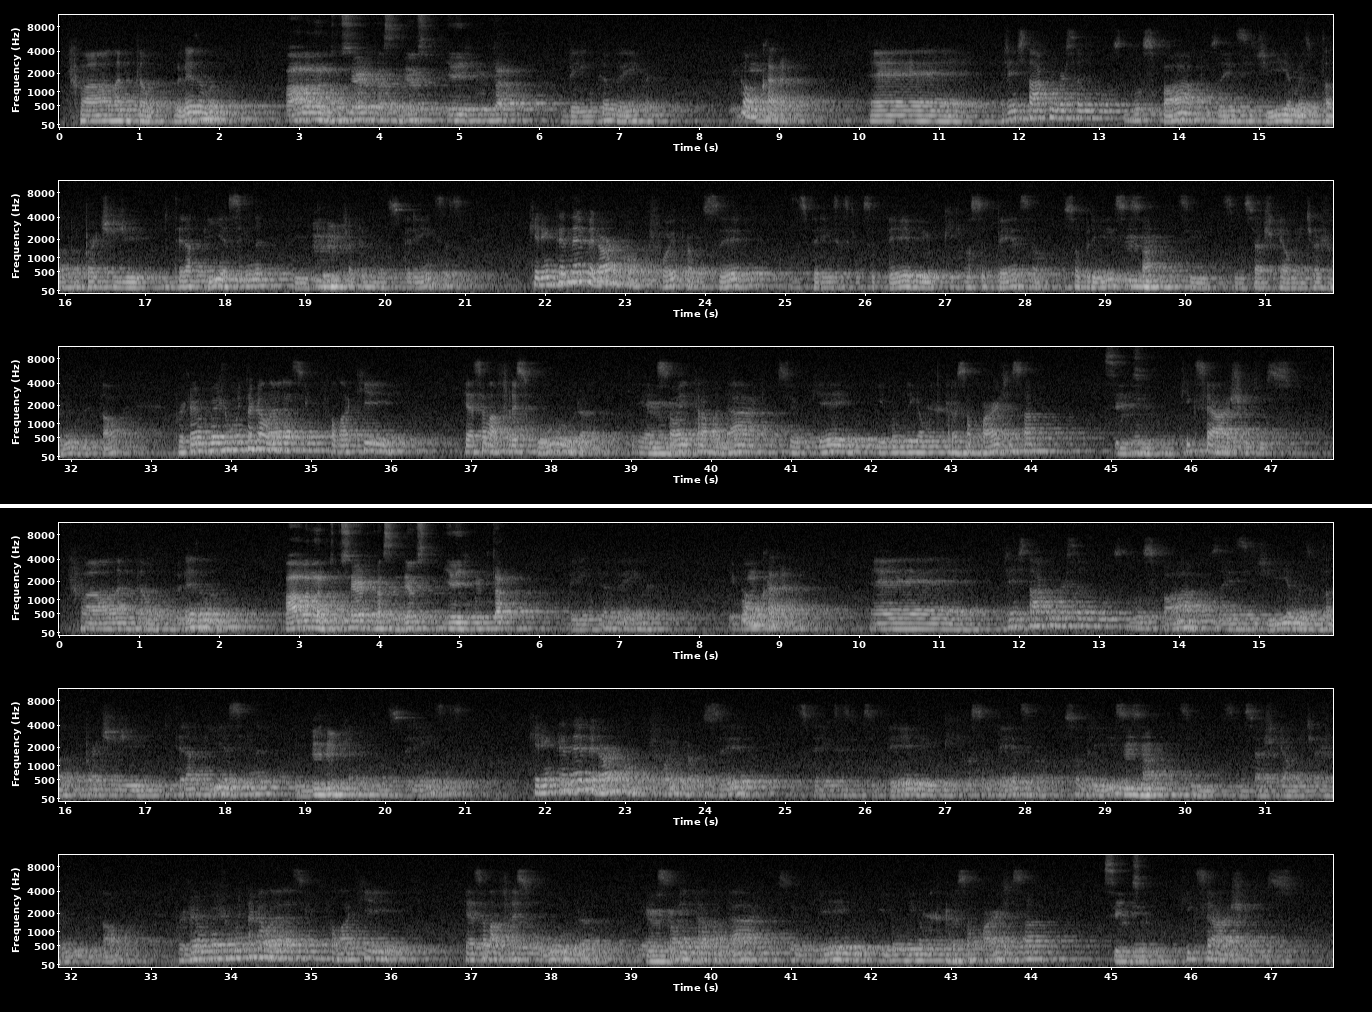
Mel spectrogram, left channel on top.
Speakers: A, on the left; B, on the right.
A: Fala, Vitão. Beleza, mano?
B: Fala, mano, tudo certo, graças a Deus. E aí, como que tá?
A: Bem também, né?
B: Que bom,
A: Então, cara,
B: cara.
A: é... a gente tava conversando de uns, de uns papos aí esse dia, mais voltado pra parte de, de terapia, assim, né? Que,
B: Uhum,
A: que a gente já teve umas experiências. Queria entender melhor como que foi pra você, as experiências que você teve, o que que você pensa sobre isso,
B: uhum,
A: sabe? Se, se você acha que realmente ajuda e tal. Porque eu vejo muita galera, assim, falar que que é, sei lá, frescura, que é
B: Uhum.
A: só ir trabalhar, que não sei o quê, e, e não liga
B: <laughs>
A: muito pra essa parte, sabe?
B: Sim,
A: O
B: sim.
A: que que você acha disso?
